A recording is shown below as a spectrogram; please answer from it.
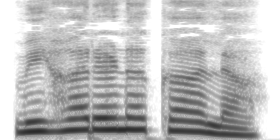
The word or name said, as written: ವಿಹರಣಕಾಲ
